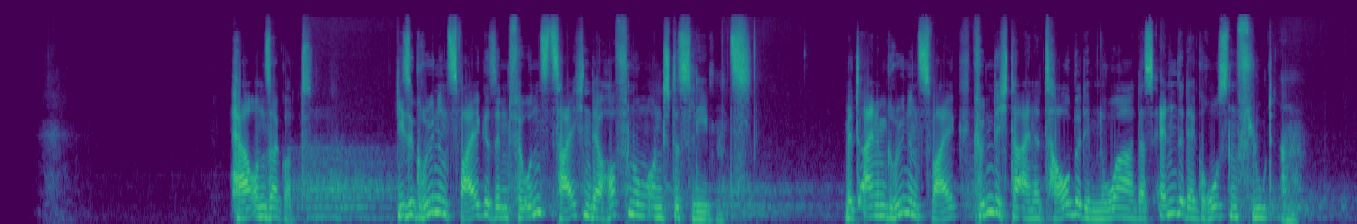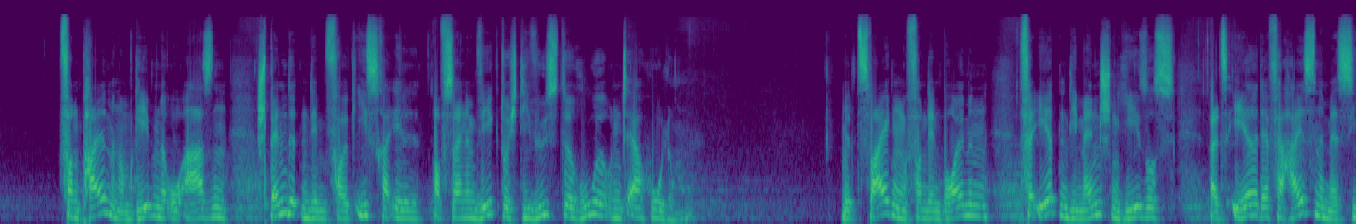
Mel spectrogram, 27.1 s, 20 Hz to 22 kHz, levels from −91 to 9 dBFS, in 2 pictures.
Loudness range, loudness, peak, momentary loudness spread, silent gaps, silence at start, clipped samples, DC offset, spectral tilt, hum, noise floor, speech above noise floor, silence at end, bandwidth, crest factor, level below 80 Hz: 3 LU; -24 LUFS; -6 dBFS; 9 LU; none; 2.3 s; under 0.1%; under 0.1%; -4 dB/octave; none; -78 dBFS; 54 dB; 0 s; 16 kHz; 20 dB; -60 dBFS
